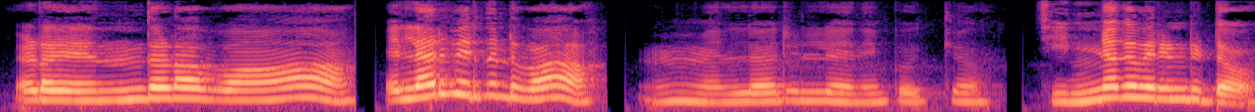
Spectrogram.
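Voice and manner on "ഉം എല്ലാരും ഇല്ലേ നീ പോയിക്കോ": much softer and lower, half asleep; sleepy mumble. Acted. Sleepy friend refusing to get up. (ഉറക്കച്ചടവോടെ പിറുപിറുത്ത്)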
